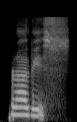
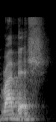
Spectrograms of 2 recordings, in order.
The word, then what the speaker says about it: rubbish: rabbits. There's supposed to be a sh at the end, rubbish.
